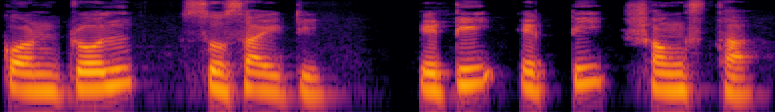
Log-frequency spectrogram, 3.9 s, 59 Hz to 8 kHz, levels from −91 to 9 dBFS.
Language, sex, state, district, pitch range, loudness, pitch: Bengali, male, West Bengal, North 24 Parganas, 150-190 Hz, -18 LUFS, 165 Hz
